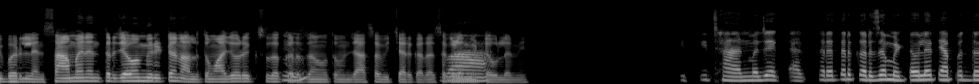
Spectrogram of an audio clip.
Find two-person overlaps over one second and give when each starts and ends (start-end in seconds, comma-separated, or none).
none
